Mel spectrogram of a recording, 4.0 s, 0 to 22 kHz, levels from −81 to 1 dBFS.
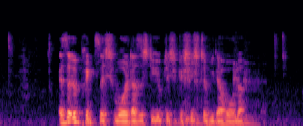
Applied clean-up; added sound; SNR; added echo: none; Cough; 12 dB; none.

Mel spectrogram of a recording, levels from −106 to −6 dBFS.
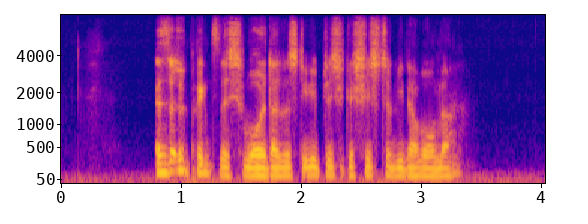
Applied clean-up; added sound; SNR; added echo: neural diffusion model UNIVERSE++.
